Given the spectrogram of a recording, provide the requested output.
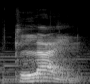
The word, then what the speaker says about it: klein: Por ejemplo, si tenemos E y junto, la letra E y la letra I juntas en una misma palabra, esto se va a pronunciar como ai. Por ejemplo, klein, pequeño, klein.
